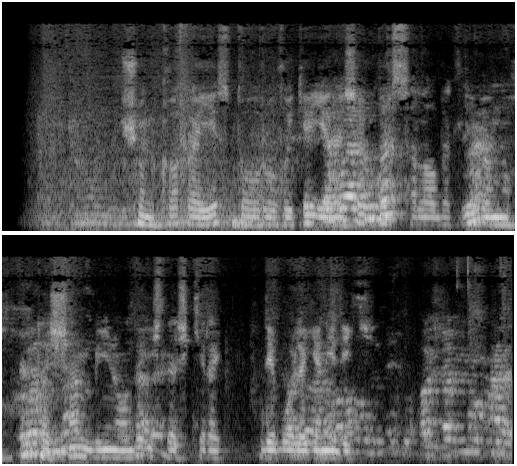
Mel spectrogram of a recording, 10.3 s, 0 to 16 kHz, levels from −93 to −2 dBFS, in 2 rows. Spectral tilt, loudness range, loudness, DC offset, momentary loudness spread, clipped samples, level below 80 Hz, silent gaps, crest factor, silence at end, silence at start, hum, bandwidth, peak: -5.5 dB/octave; 4 LU; -26 LUFS; under 0.1%; 14 LU; under 0.1%; -54 dBFS; none; 18 dB; 0 s; 0.35 s; none; 11.5 kHz; -8 dBFS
